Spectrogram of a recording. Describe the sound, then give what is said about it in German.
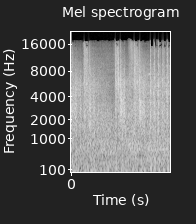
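Gunfire in a shootout at a house in an action audio drama: a dense, loud, continuous barrage of rapid shots with no break and no voices. “Vorsicht an der Tür! Guter Schuss, Tony.”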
